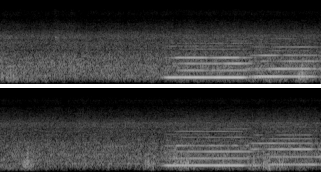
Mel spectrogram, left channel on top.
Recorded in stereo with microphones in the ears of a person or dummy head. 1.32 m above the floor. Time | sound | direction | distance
1.6 | a flute | 5° left (ahead or behind) | 1.7 m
